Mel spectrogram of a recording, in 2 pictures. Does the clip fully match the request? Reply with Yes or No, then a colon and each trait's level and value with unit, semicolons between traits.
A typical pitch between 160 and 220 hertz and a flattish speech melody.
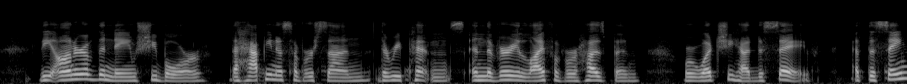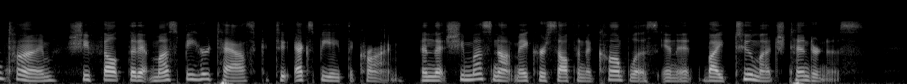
No: medium, 185 Hz; average, 3.4 semitones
